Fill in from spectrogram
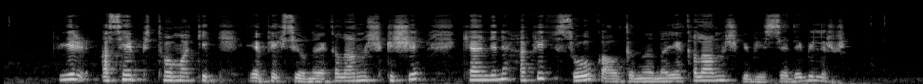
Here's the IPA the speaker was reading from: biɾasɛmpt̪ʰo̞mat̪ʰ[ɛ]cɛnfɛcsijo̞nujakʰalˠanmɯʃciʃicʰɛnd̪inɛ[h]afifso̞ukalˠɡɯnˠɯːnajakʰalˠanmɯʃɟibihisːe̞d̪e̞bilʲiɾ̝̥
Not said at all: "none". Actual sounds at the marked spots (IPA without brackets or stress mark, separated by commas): i, h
